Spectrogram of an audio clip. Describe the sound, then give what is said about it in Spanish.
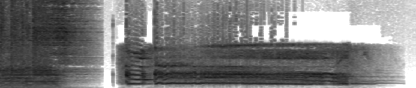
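A rooster crows loudly, one long drawn-out cock-a-doodle-doo lasting a few seconds, preceded by a brief burst of bright, noisy sound, in a promo for the radio station Radio Activa. “Este es el gallo y aquí somos honestos.”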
